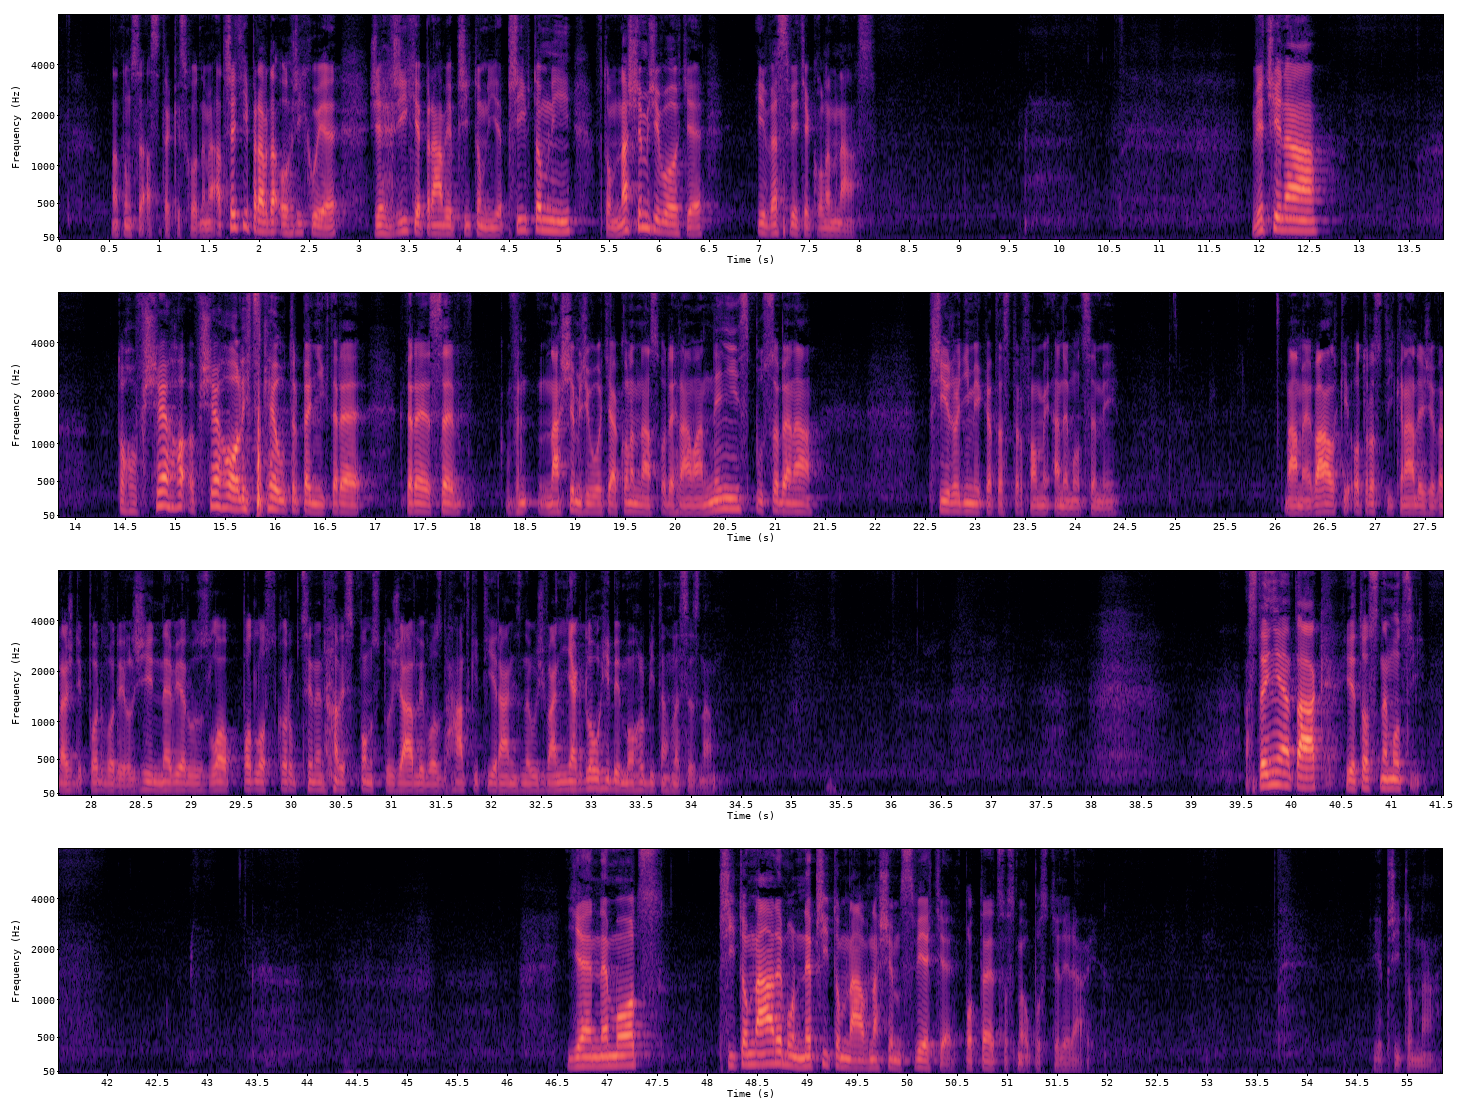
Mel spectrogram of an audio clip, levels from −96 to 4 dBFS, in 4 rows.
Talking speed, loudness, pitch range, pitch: 105 wpm, -31 LUFS, 95-135 Hz, 110 Hz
